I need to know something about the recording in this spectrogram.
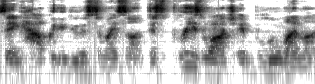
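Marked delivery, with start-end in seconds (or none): none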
